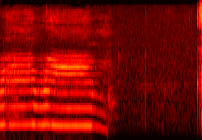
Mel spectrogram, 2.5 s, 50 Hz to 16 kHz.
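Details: Mishka, a Siberian Husky known for 'talking', indoors in a small room: one steady, tonal howl-like note of about 1.2 seconds that drops off sharply at the end, then quiet, with a brief clatter right at the finish.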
